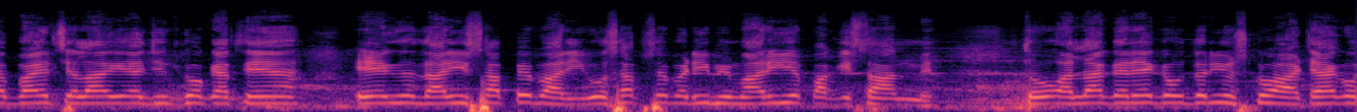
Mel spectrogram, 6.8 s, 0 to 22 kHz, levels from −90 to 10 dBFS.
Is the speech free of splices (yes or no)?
yes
